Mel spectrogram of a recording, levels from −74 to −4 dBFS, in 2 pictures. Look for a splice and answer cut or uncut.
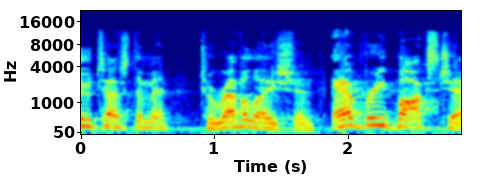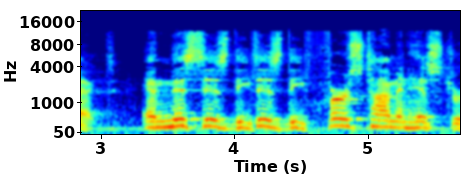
cut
